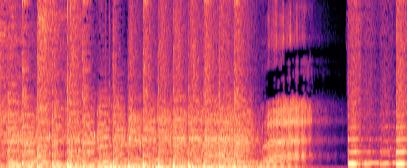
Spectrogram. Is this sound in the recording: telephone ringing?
no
